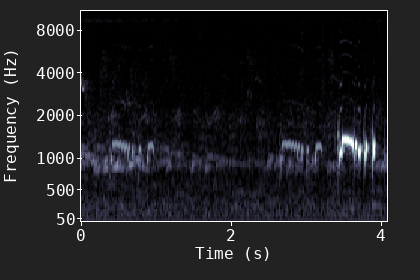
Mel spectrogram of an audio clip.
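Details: Local zebra dove singing to trigger answers from other doves: two softer stuttered coo phrases, then one loud, bright, rapidly trilled phrase at the end.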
